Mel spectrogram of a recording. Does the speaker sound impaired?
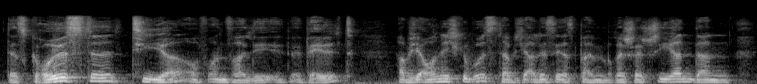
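Yes: Parkinson's disease; incurable, diagnosed by a psychiatrist, treated by professor Jens Volkmann in Würzburg, medication adjusts symptoms; exercise as ongoing therapy, running, table tennis, boxing, swimming.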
